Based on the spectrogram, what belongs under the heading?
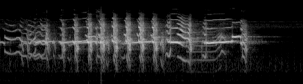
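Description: A Red-fan parrot gives a rapid run of about ten harsh, grating notes, roughly four per second, ending in a higher squealing note. No other sounds are heard.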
